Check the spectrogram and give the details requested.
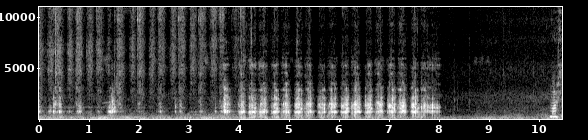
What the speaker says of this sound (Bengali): কাঁচা লঙ্কা, অল্প একটু লবণ দিয়ে বেটে নেব।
